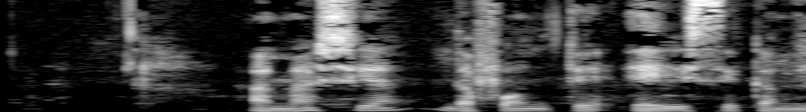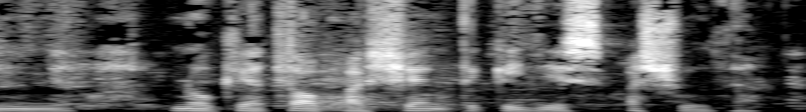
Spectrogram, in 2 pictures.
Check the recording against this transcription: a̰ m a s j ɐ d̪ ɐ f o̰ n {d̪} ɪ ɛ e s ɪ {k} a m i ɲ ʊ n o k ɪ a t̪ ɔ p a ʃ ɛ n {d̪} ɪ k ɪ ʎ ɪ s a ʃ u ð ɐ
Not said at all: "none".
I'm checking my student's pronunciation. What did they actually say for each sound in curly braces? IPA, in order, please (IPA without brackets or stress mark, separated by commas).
t̪, k, t̪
